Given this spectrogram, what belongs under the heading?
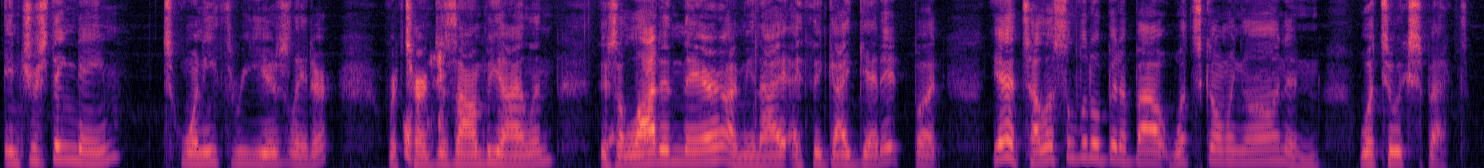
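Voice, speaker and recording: A man's voice: high voice, normal speed, a little mellow, dry recording. A man hosting a casual interview, chatty and welcoming as he leads the conversation. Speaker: interview host.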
